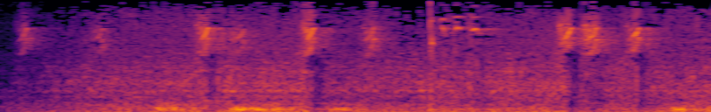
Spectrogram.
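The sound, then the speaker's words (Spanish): Brown swallows calling: a series of short, high chirps, repeated at irregular intervals over a steady low rumble in the background. “Estamos escuchando a las golondrinas, que cómo las extrañamos. Estamos escuchando a las golondrinas que suelen venir para septiembre.”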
